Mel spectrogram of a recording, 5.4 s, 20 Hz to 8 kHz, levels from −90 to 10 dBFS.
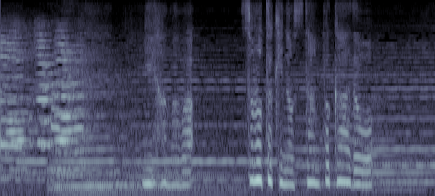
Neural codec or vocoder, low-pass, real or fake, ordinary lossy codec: none; none; real; none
